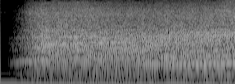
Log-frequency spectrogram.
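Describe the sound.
A motorcycle engine accelerates, roaring loud and steady throughout with a dense, rough, revving drone after a brief quiet start.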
